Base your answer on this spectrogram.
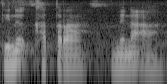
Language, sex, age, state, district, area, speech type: Santali, male, 18-30, Jharkhand, East Singhbhum, rural, spontaneous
